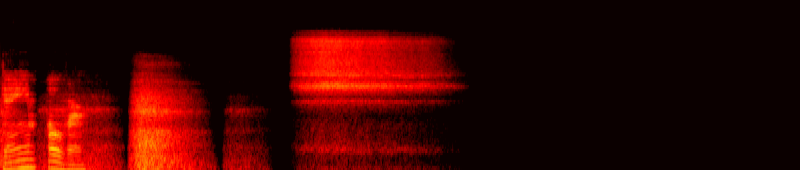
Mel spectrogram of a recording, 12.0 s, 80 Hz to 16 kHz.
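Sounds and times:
heavy exhale: 0:01.3 - 0:07.0.

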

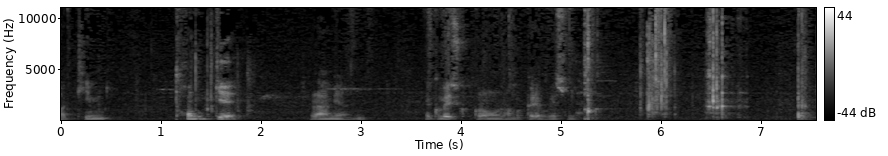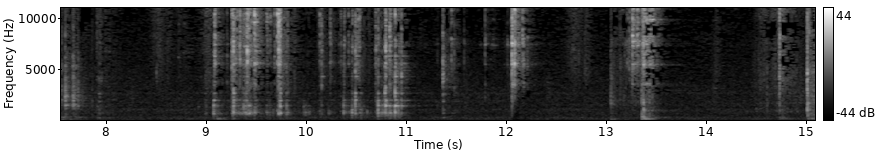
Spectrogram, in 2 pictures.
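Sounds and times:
metal pot and bowls clinking: 0:09.1 - 0:12.2.

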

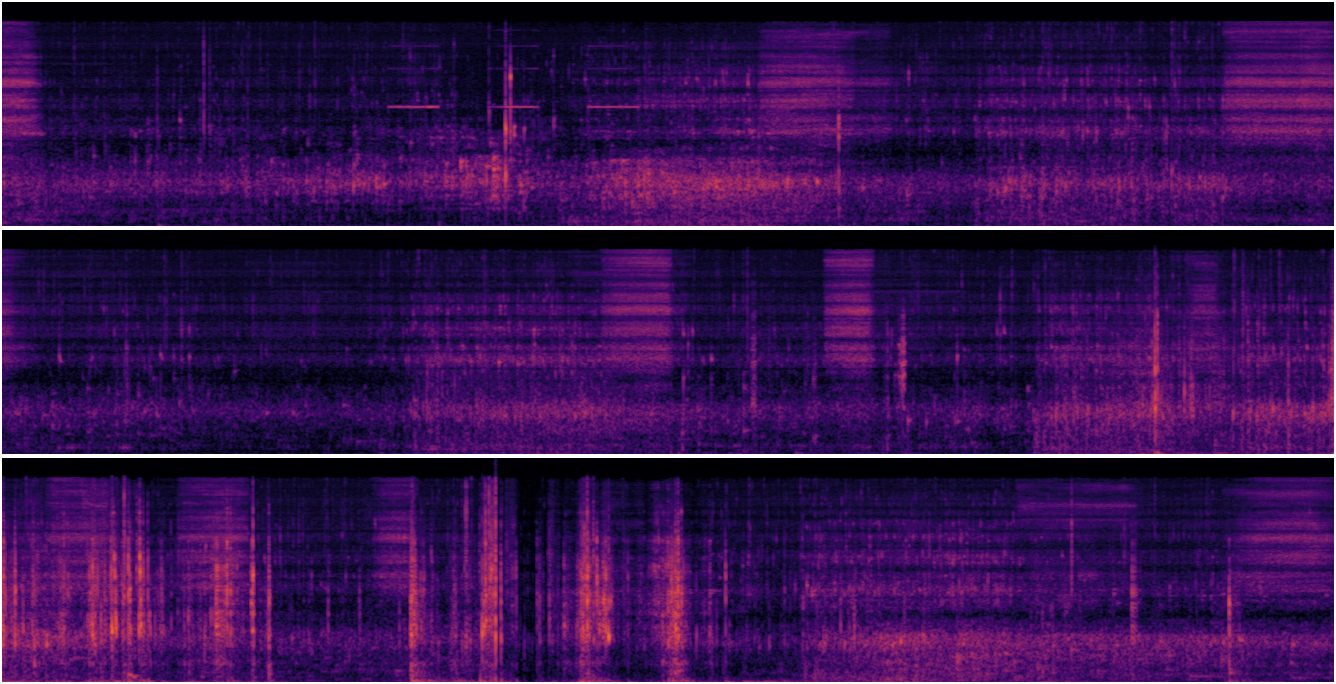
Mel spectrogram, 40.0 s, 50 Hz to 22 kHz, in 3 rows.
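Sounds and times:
underwater bubbles gurgling: 0:00.0 - 0:39.9
low underwater rumbling: 0:22.5 - 0:39.2.

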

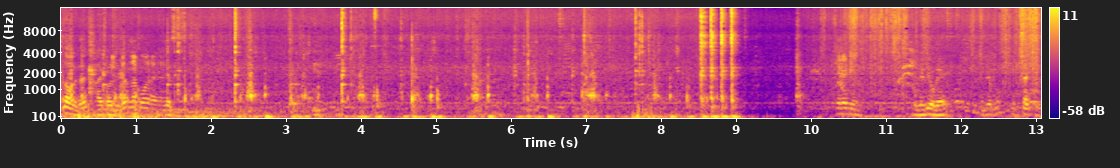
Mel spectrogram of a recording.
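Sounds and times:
steady low hum: 0:00.0 - 0:11.1
metal spoon scraping a pot: 0:00.4 - 0:09.1.

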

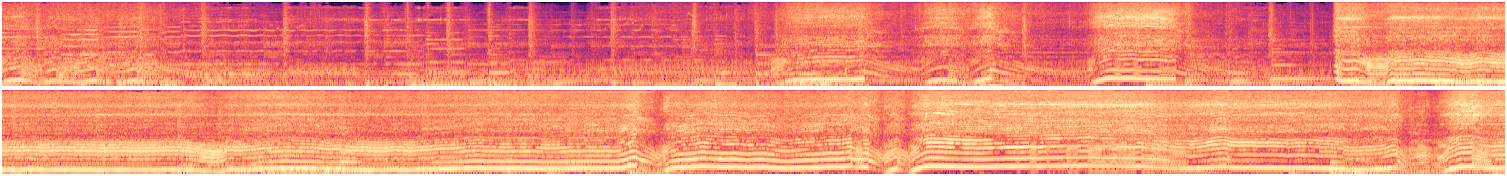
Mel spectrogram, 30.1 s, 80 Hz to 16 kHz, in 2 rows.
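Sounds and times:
chainsaw cutting wood: 0:00.0 - 0:30.0.

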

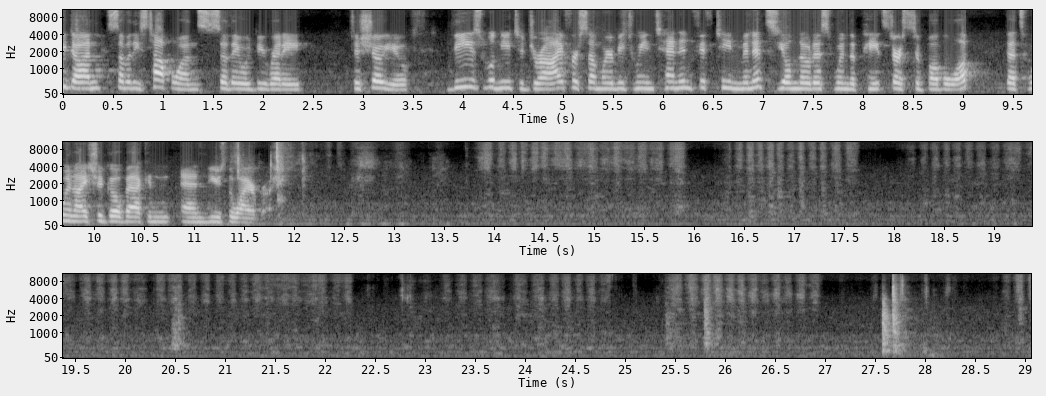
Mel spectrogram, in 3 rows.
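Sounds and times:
wire brush scrubbing metal: 0:13.7 - 0:27.0, 0:27.6 - 0:29.0.

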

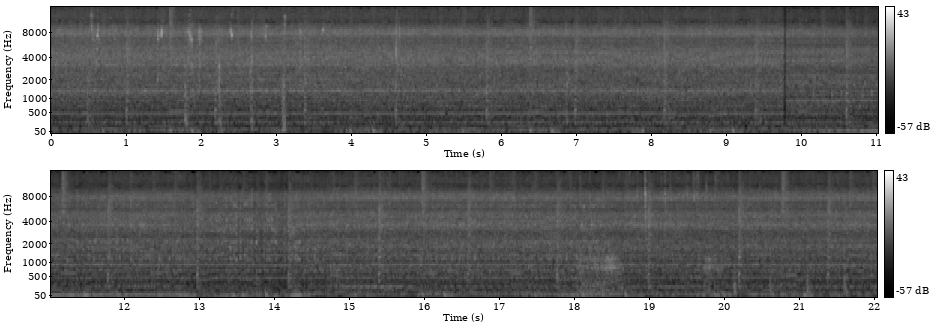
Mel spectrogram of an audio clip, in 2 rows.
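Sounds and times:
car engine idling: 0:00.0 - 0:22.0.

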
